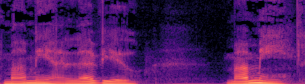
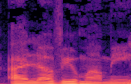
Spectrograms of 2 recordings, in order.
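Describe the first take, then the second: First: Put-on creepy little girl. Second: Lightly voiced creepy little kid; creepy child voice. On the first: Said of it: "creepy little girl being like".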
